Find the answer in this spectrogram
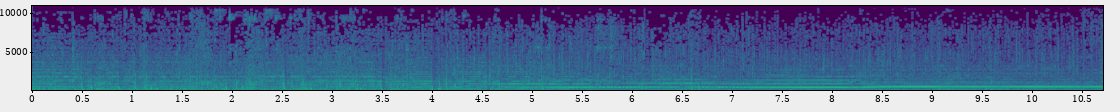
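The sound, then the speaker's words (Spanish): Hoofbeats of a horse galloping away along a road by moonlight, fleeing a spreading house fire; a rapid, steady, fairly loud clatter continues throughout over sustained tonal sounds. “El incendio se propaga rápidamente y que saca el caballo y se aleja de la casa. Se monta en él, que aún sigue nervioso, y se va cargando por un camino bajo la luz de la luna.”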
